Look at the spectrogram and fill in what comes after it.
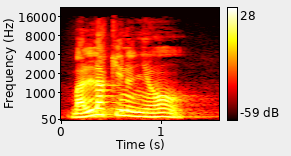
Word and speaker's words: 말라키: 좀 더 정확한 발음은 말라키. 그렇습니다. 자, 지금 말라키는요.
